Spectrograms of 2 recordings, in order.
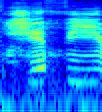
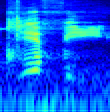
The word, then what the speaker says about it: Giphy: Have you ever used anything from Imager, Jiffy, or Giphy, depending on how you pronounce it?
